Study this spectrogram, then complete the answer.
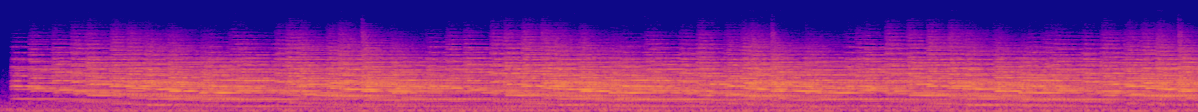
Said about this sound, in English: Bells high in a church tower ringing out. This is English change ringing, composed according to strict rules of mathematical permutations.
